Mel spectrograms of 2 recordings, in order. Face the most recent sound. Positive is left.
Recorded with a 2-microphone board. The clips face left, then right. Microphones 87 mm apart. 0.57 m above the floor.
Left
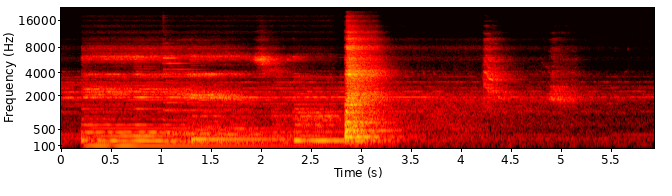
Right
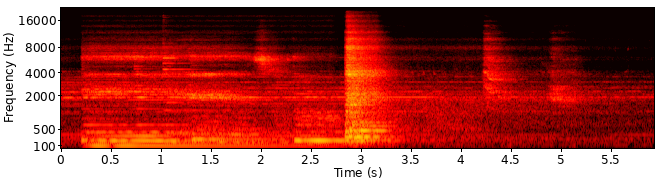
turn(degrees=65)  # may be behind; listen again after turning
